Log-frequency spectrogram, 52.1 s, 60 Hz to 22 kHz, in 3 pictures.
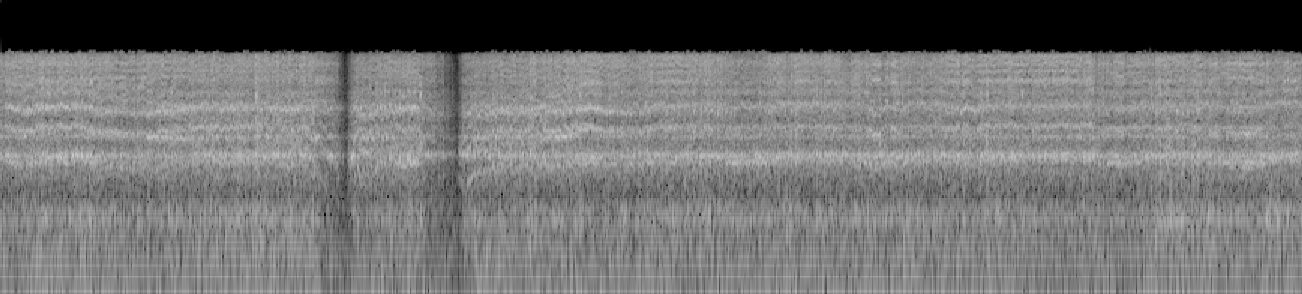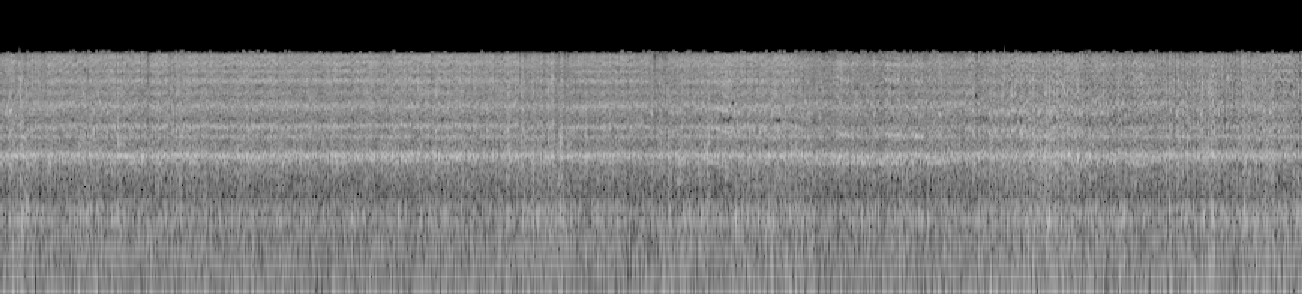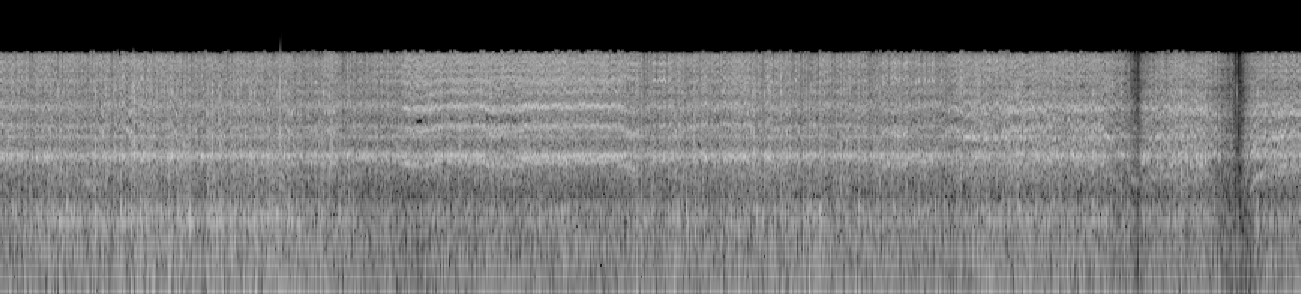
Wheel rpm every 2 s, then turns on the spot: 220, 190, 120, 150, 220, 230, 230, 230, 230, 230, 230, 230, 230, 230, 220, 220, 220, 240, 230, 230, 230, 230, 230, 220, 180, 120.
none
